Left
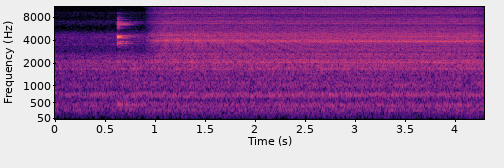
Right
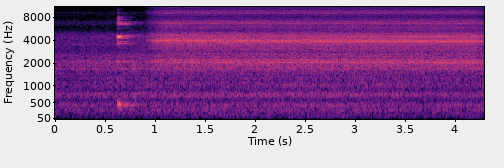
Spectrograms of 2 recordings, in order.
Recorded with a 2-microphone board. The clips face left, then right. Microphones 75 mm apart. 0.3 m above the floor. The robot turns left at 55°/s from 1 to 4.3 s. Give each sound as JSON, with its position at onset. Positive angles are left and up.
{"t": 0.6, "sound": "a cowbell", "side_deg": -35, "distance_m": 1.0}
